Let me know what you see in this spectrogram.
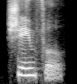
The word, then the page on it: shameful: Indian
